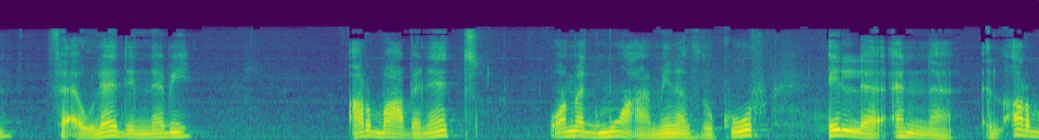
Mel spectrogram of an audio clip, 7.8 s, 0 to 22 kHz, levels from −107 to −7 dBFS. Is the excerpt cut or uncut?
uncut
